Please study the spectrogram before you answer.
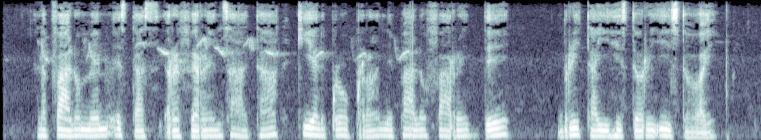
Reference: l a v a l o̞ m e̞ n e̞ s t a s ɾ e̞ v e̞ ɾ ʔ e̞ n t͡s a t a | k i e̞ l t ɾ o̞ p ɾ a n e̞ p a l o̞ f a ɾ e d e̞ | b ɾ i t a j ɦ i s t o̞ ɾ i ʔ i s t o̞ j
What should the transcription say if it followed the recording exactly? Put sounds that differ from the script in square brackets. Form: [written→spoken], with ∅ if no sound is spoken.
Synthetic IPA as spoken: l a v a l o̞ m e̞ [n→m] e̞ s t a s ɾ e̞ [v→f] e̞ ɾ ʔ e̞ n t͡s a t a | k i e̞ l [t→p] ɾ o̞ p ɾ a n e̞ p a l o̞ f a ɾ e d e̞ | b ɾ i t a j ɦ i s t o̞ ɾ i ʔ i s t o̞ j

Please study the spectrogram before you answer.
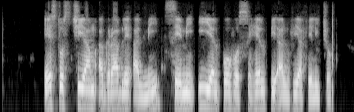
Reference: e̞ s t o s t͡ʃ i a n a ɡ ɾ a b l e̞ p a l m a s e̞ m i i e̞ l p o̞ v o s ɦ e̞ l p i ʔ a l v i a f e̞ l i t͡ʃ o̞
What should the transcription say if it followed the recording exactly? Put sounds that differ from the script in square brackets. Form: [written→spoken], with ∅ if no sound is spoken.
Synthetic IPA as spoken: e̞ s t o s t͡ʃ i a [n→m] a ɡ ɾ a b l e̞ [p→ʔ] a l m [a→i] s e̞ m i i e̞ l p o̞ v o s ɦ e̞ l p i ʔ a l v i a f e̞ l i t͡ʃ o̞

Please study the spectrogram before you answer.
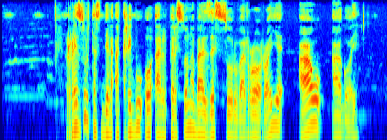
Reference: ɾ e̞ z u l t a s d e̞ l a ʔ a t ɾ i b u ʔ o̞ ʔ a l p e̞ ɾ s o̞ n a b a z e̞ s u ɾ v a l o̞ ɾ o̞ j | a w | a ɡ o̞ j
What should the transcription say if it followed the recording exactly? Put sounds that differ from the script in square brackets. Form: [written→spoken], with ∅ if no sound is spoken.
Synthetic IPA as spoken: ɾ e̞ z u l t a s d e̞ l a ʔ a t ɾ i b u ʔ o̞ ʔ a l p e̞ ɾ s o̞ n a b a z e̞ s u ɾ v a l o̞ ɾ o̞ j | a w | a ɡ o̞ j

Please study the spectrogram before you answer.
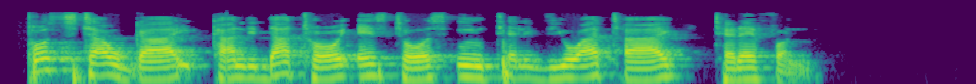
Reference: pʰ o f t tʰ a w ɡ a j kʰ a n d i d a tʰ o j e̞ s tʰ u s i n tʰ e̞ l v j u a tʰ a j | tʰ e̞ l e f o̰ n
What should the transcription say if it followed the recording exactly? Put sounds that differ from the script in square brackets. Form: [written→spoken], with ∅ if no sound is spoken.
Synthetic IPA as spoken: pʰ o [f→s] t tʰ a w ɡ a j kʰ a n d i d a tʰ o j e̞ s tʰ [u→o] s i n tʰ e̞ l v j u a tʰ a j | tʰ e̞ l e f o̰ n

